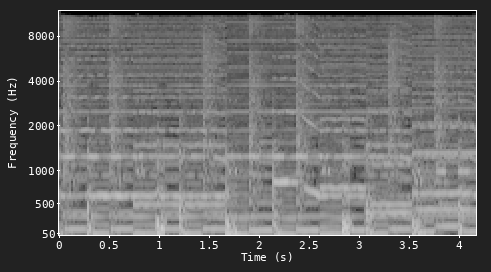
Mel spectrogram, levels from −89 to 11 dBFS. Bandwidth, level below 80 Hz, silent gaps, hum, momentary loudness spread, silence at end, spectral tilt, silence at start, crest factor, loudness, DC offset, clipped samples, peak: 11.5 kHz; -22 dBFS; none; none; 1 LU; 0 s; -4 dB/octave; 0 s; 14 dB; -15 LUFS; under 0.1%; under 0.1%; -2 dBFS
